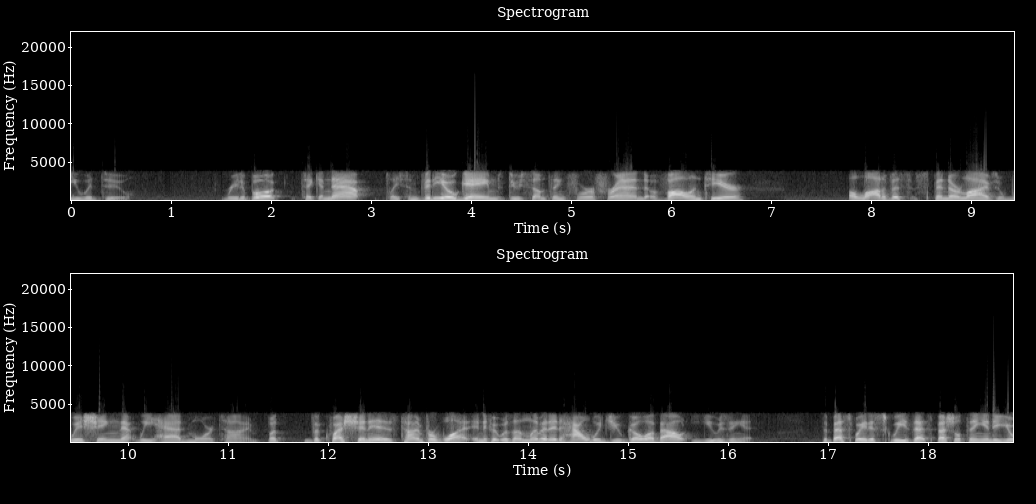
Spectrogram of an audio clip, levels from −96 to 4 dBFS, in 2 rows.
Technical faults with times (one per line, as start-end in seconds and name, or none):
14.58-14.61 packet loss with pitch repetition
